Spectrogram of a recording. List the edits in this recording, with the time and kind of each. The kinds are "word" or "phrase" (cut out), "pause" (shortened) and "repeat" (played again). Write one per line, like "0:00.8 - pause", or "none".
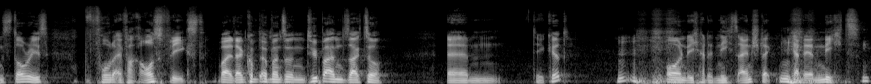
none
